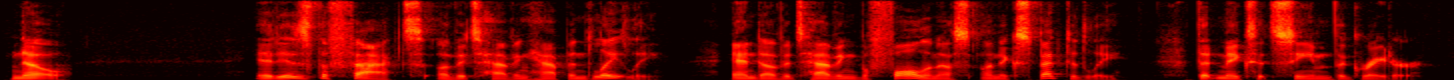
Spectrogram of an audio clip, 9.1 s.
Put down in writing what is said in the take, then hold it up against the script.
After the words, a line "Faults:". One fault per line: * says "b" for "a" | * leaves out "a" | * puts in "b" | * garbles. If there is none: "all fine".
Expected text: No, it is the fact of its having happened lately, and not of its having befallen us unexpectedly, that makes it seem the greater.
No, it is the facts of its having happened lately, and of its having befallen us unexpectedly, that makes it seem the greater.
Faults:
* says "facts" for "fact"
* leaves out "not"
